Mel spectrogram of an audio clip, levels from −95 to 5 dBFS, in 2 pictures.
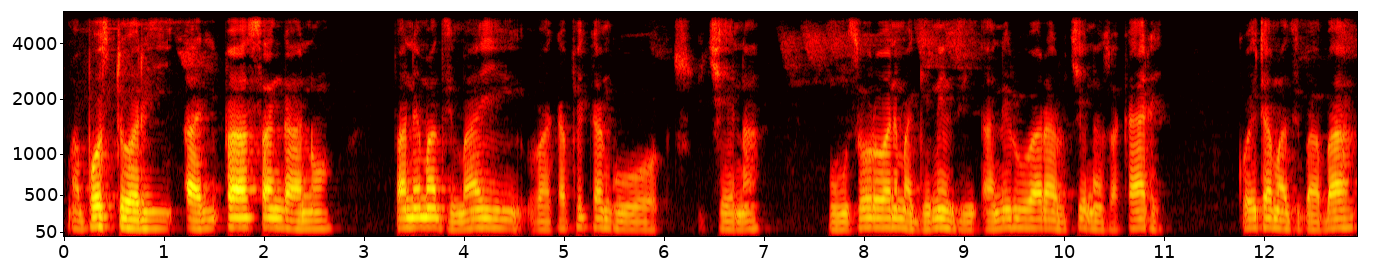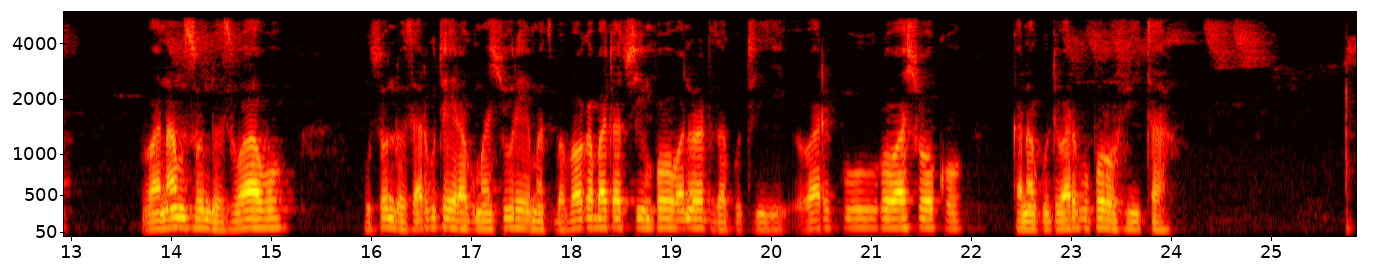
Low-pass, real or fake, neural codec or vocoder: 5.4 kHz; real; none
